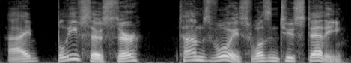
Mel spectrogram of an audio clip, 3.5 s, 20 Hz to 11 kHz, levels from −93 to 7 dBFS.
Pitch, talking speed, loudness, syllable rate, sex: 140 Hz, 155 wpm, -18 LUFS, 4.9 syllables/s, male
